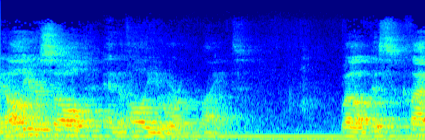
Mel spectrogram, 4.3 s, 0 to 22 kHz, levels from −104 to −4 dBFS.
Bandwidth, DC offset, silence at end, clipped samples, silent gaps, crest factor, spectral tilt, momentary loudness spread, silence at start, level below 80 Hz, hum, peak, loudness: 13 kHz; under 0.1%; 0 s; under 0.1%; none; 16 dB; -6.5 dB/octave; 18 LU; 0 s; -54 dBFS; none; -20 dBFS; -36 LUFS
